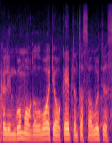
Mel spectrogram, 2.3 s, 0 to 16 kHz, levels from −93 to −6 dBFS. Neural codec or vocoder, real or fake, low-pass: none; real; 14.4 kHz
